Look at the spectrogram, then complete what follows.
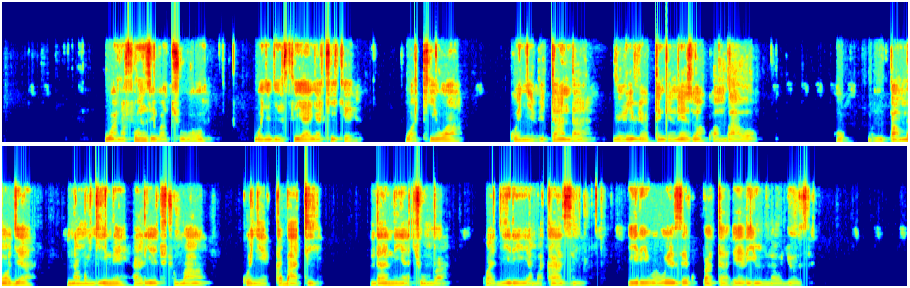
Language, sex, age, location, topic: Swahili, male, 25-35, Dar es Salaam, education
